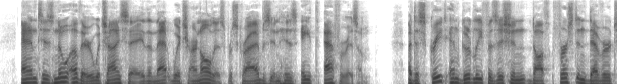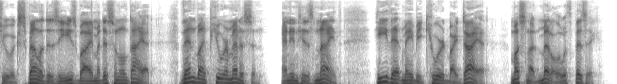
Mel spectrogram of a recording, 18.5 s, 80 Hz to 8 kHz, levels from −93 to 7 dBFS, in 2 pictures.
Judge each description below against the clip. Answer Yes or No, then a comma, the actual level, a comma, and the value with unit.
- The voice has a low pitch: Yes, low, 110 Hz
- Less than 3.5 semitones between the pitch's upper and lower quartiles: No, average, 5.0 semitones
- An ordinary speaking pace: Yes, average, 165 wpm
